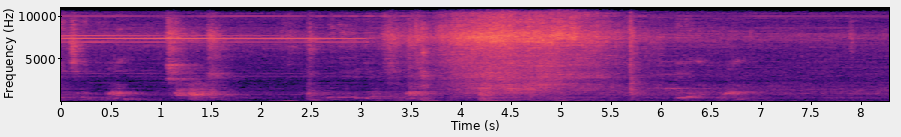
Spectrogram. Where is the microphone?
in an elevator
